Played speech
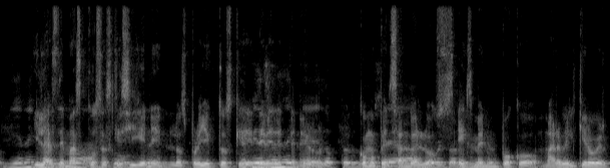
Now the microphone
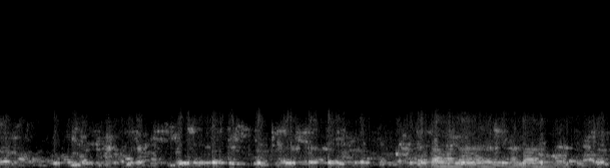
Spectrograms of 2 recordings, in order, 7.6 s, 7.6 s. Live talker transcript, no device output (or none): o sea, mala de malvada, mejor dicho,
